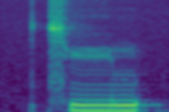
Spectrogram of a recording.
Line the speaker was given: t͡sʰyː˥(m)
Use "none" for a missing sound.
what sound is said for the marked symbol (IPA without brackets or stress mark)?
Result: m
